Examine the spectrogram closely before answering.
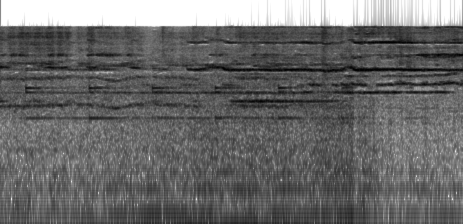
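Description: Caltrain commuter train's passenger cars rolling past with a high squeal of several steady tones from the wheels, over a low rumble.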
